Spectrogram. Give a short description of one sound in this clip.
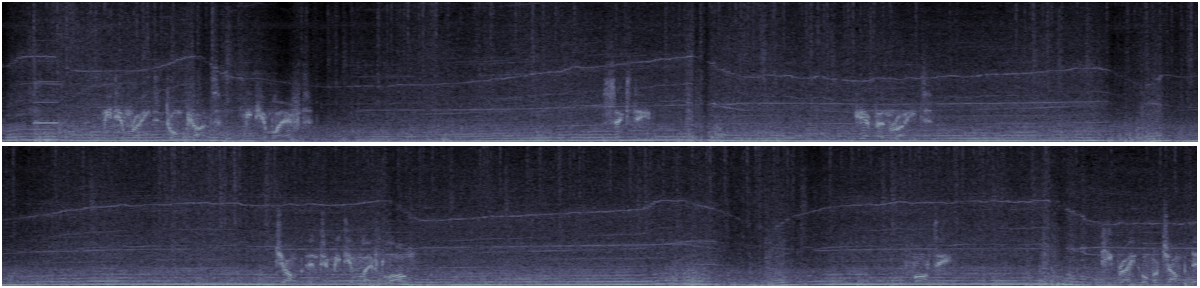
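Tyres skid and crunch on loose gravel in short bursts.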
